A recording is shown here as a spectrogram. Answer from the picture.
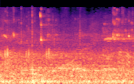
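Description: A basketball being dribbled on a hardwood court, a few sharp bounces over the background of voices in the hall.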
